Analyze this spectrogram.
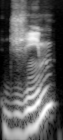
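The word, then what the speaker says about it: جيم: It corresponds to the Arabic jim.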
